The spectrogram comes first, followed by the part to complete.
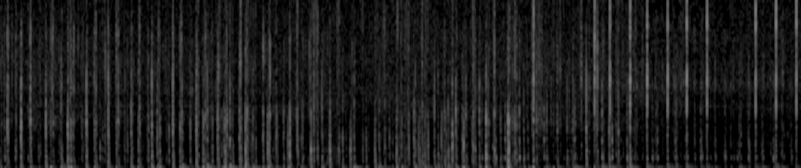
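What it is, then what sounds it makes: Silicone ear of binaural microphone. Fingertips rapidly tap and rub an oily silicone ear of a binaural microphone while both hands cup it. A dense, continuous stream of quick, dry, muffled taps and slick rubbing sounds. The taps are heavy in low thumping tones with almost no bright content.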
